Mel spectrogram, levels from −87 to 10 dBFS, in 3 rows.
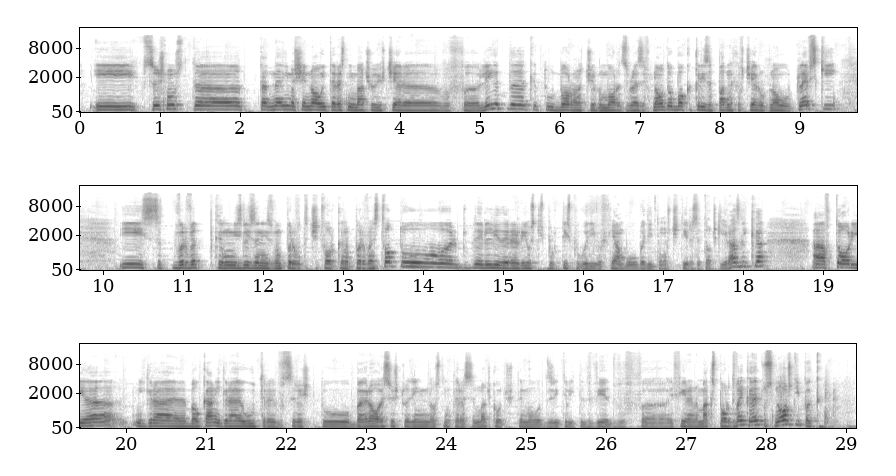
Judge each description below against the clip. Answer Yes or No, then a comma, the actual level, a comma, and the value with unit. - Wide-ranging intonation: Yes, wide, 5.7 semitones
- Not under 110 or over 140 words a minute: No, average, 150 wpm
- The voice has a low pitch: Yes, low, 125 Hz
